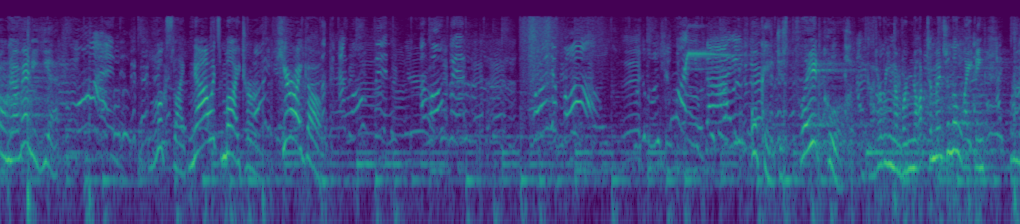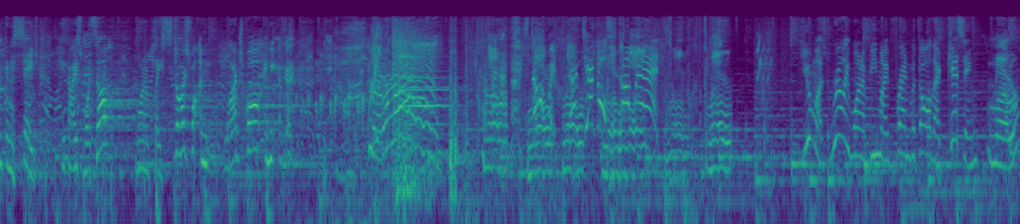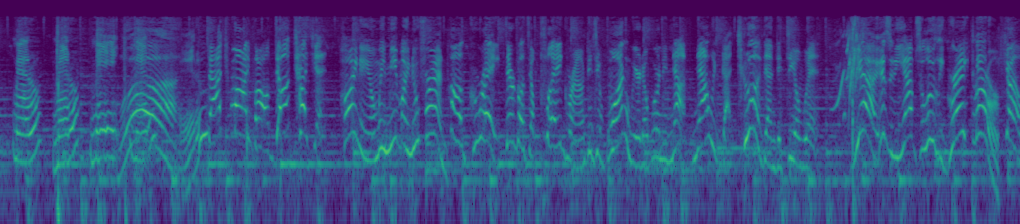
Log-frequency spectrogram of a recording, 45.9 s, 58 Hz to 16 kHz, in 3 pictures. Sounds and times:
Music: 0:00.0 - 0:45.9.

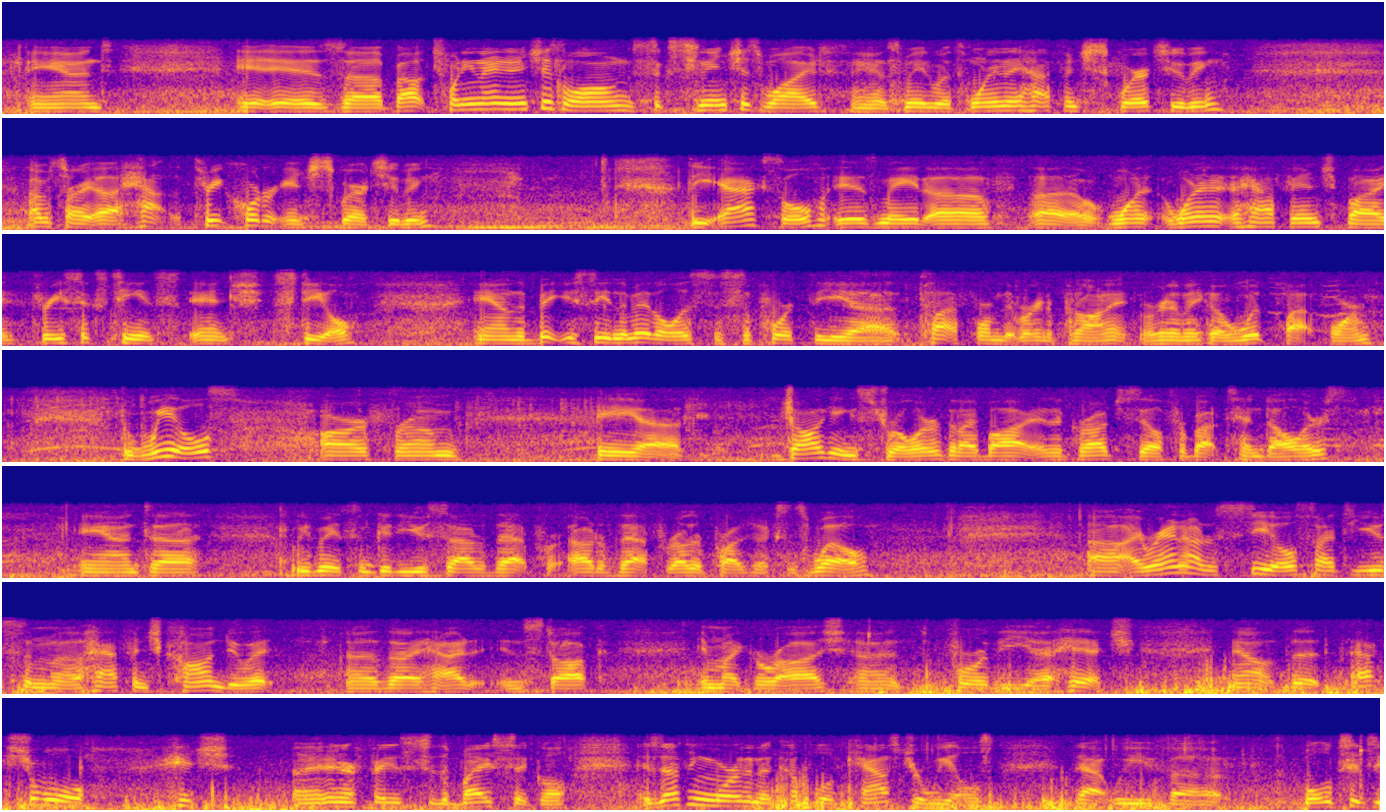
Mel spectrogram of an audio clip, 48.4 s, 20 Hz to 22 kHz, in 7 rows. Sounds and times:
Speech: 0:00.0 - 0:00.6, 0:01.2 - 0:06.2, 0:07.0 - 0:09.1, 0:10.3 - 0:15.6, 0:16.2 - 0:32.0, 0:33.0 - 0:48.3.

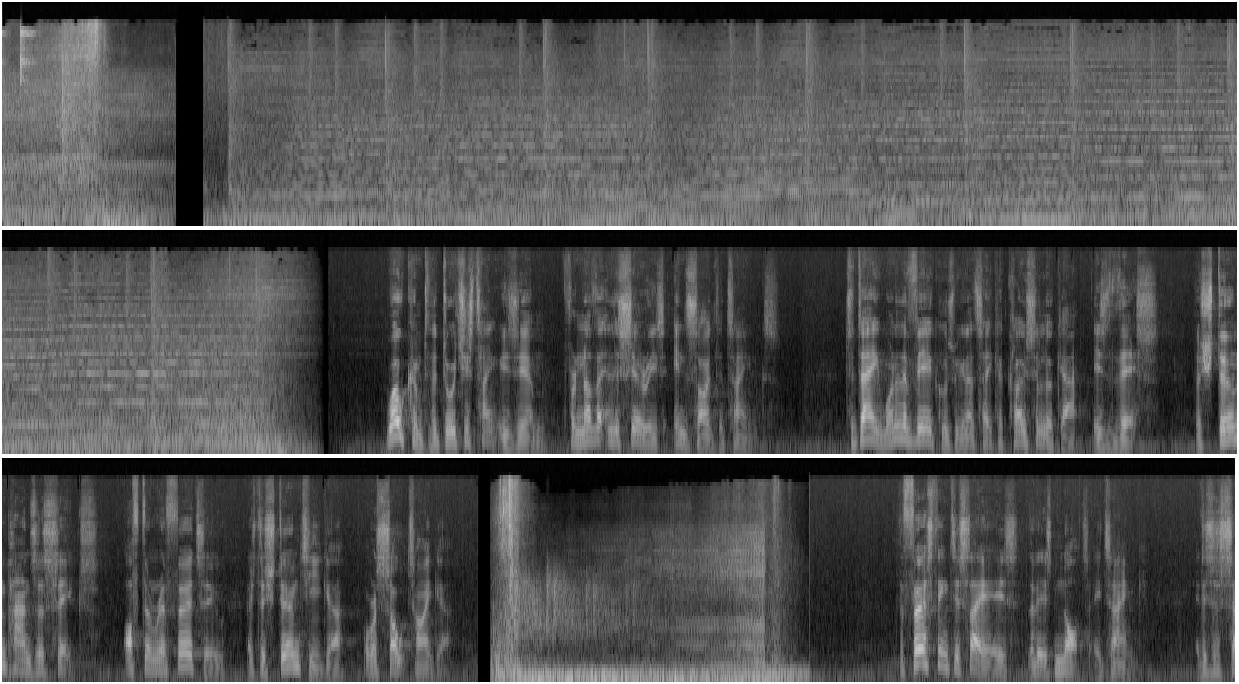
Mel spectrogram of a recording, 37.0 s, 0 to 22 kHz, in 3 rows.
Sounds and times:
Speech: 0:16.2 - 0:20.2, 0:20.8 - 0:29.2, 0:33.6 - 0:37.0.

